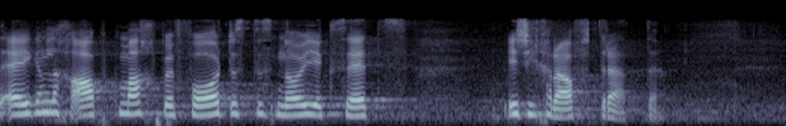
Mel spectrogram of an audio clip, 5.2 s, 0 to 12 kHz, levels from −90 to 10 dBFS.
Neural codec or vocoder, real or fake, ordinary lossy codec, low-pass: none; real; none; 7.2 kHz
